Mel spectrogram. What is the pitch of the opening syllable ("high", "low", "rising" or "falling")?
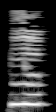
high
